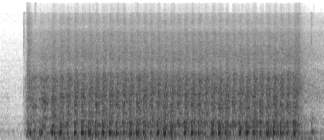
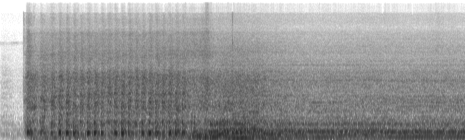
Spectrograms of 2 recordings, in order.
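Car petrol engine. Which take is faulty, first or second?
first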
